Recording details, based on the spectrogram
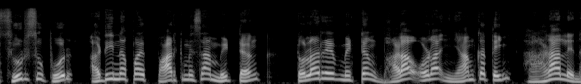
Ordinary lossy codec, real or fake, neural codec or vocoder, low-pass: none; fake; autoencoder, 48 kHz, 128 numbers a frame, DAC-VAE, trained on Japanese speech; 14.4 kHz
